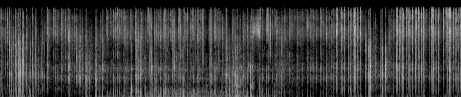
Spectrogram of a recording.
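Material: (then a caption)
Glass. Long acrylic nails tap fast on the glass and aluminium frame of a white-framed smartphone held in the hands close to the microphone. The result is a dense stream of sharp, bright clicks and rattling taps that die away almost instantly, with little low end. The taps grow louder and crisper toward the end.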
